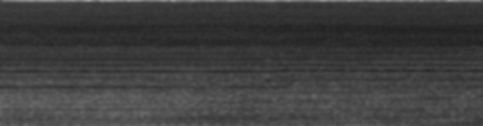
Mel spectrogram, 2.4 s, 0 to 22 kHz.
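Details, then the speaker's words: Nissan 350Z twin turbo loaded against the handbrake in a low gear, rev limit 5,000 rpm: rising roar with a steady high whistle as boost builds cleanly, blow-off valve heard; now making boost. "but yeah we're making boost now we are making boost"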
